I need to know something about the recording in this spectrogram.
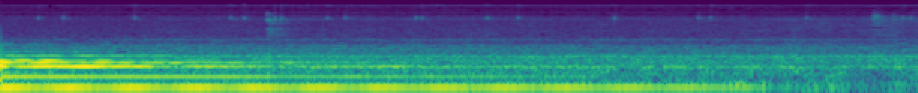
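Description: An electric guitar plays a chord that rings out and slowly fades.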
